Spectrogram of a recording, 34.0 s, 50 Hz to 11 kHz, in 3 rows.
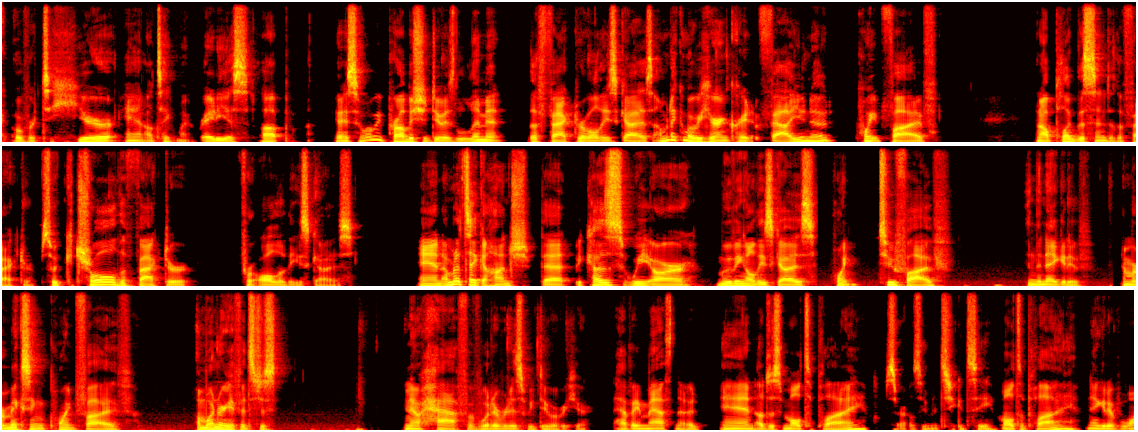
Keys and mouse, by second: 1.7-3.1 shift+drag, 3.5 middle click, 4.2 middle click, 5.0 middle click, 5.6 middle click, 5.8 click, 6.1 shift+a, 8.4 middle click, 8.5 click, 9.9-11.0 drag, 11.2 middle click, 12.3 click, 14.4 click, 15.3 middle click, 15.7 middle click, 16.1 middle click, 17.0 middle click, 21.8 middle click, 22.4 middle click, 24.6 middle click, 26.2 middle click, 27.6 click, 28.3 middle click, 28.7 shift+a, 30.2 click, 31.5 middle click, 32.2 click.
